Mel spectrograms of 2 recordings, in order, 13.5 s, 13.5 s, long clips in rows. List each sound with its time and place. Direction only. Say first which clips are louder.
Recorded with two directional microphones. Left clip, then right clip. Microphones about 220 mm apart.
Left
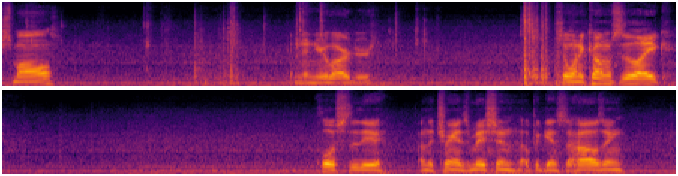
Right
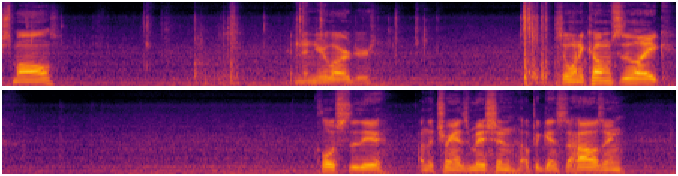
0.1 s speech: right 4 dB; 50° right (ahead or behind)
3.1 s speech: right 3 dB; 50° right (ahead or behind)
5.5 s speech: right 3 dB; 50° right (ahead or behind)
9.9 s speech: even; 50° right (ahead or behind)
